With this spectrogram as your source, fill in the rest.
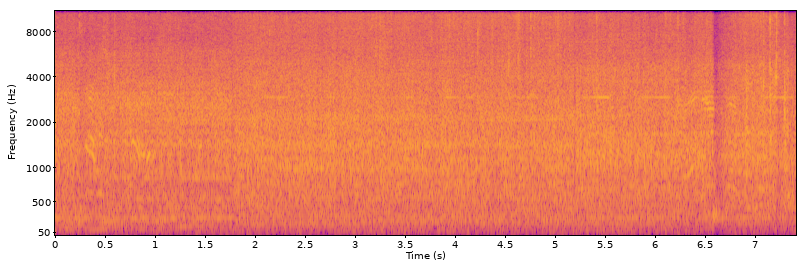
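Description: A truck engine rumbles steadily nearby.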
